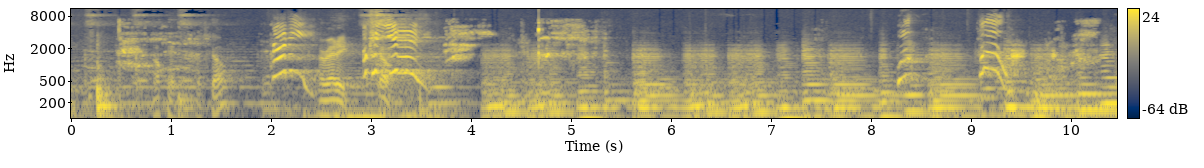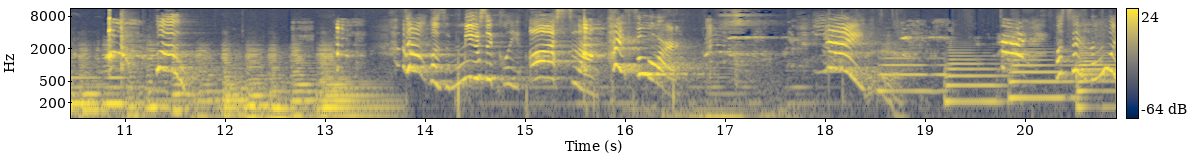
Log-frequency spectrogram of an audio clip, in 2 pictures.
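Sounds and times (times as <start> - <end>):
bowed double bass notes: 4.1 - 13.7.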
